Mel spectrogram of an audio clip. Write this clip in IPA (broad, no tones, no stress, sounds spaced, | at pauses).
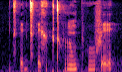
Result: t͡sʼ ḛ ɡ t͡sʼ ḛ x ɨ k tʰ r ũ ɡ pʰ u f ḛ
